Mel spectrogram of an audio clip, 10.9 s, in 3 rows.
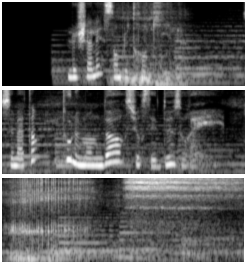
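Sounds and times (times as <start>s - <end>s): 
speech: 1.0s - 2.8s, 3.6s - 6.8s
snoring: 1.6s - 2.9s, 7.1s - 10.9s.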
